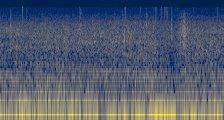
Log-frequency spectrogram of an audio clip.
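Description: An all-wheel-drive Dodge driving slowly through deep snow, heard from inside the cabin as a steady low rumble of engine and tyres.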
